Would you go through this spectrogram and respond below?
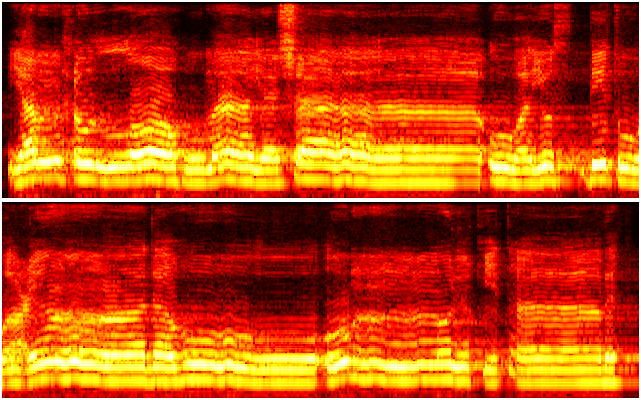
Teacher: لِكُلِّ أَجَلٍ کتاب، یمحو اللہ، میم میں اظہار شفوی ہوگا، یہاں پر اللہ کے لام سے پہلے ہا کے اوپر پیش ہے تو اللہ کے لام کو پر پڑھیں گے، اس واو میں اور یہ دونوں الف میں اور اللہ کا پہلا لام میں کوئی حرکت نہیں ہے، سب کو نہیں پڑھنا۔ · یہاں پر وقف کریں گے تو با میں قلقلہ ہوگا اور مد عارض وقفی ہوگا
